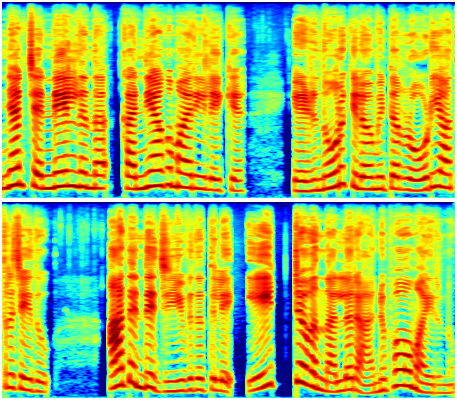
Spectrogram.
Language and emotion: Malayalam, happy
